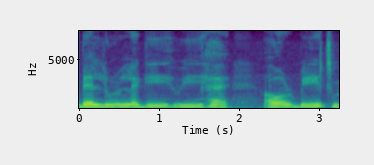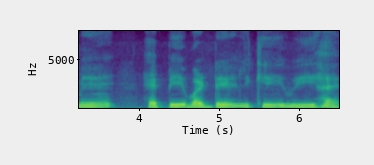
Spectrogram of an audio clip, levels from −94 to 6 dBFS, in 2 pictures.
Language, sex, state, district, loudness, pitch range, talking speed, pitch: Hindi, female, Himachal Pradesh, Shimla, -15 LUFS, 185-205 Hz, 110 wpm, 195 Hz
